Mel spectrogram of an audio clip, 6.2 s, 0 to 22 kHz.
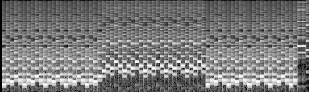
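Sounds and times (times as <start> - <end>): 
arpeggiated chords: 0.0 - 6.1.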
